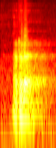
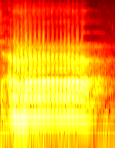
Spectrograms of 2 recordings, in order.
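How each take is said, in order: First: R as a single quick tap of the tongue; short R. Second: R rolled too long and too strong, a foreign-accent burr; overdone R. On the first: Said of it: "it should be pronounced as R, R, a short sound". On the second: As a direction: overpronounce the R on purpose. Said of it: "overpronouncing it". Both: Shown as a demonstration.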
